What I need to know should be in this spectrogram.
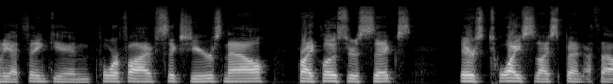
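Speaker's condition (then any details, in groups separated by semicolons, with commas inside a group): No condition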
